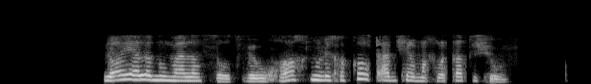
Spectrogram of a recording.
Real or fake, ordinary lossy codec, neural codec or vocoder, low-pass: fake; AAC, 16 kbps; codec, 32 kHz, 1.9 kbps, SNAC; 7.2 kHz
